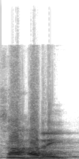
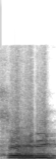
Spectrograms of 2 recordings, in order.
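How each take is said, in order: First: The word starts with an 'a' vowel. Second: The word starts with an 'e' vowel. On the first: It names the pre-dawn meal. The speaker calls it right. "বলবেন সাহারি" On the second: It sounds like the Arabic word for magic. The speaker calls it wrong. "অনেকে সেহরি কই"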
